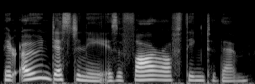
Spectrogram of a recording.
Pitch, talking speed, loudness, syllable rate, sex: 200 Hz, 235 wpm, -18 LUFS, 4.9 syllables/s, female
